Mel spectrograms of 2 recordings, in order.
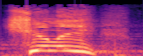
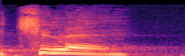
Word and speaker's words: Chile: Men from South America started coming to class, and the gospel spread to Peru, Colombia, Argentina, and we used to call it Chile, but now you have to say it correctly, Chile. Isn't that right?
